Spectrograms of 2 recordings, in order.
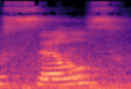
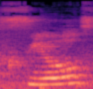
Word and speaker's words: sill: going to be doing window sills not seals everybody wants to correct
